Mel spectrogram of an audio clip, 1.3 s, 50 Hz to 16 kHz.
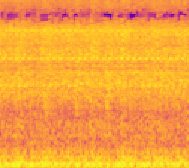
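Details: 1969 Kawasaki H1 two-stroke triple, 40,000 miles, sat about 30 years, air cleaner assembly not yet refitted: busy, even burble with steady low beat, no misses or rattles; healthy idle.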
